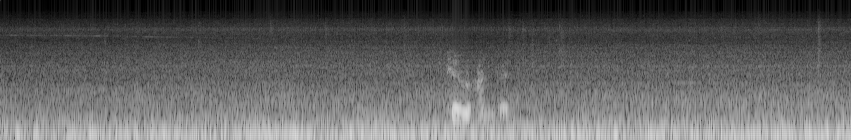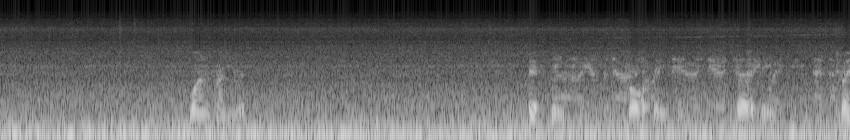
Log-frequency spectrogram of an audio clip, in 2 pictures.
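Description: Steady low drone in an Airbus airliner's cockpit on final approach, the noise of engines and airflow. Short voice callouts come now and then, with a quick run of them near the end as the plane nears touchdown.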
